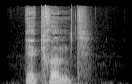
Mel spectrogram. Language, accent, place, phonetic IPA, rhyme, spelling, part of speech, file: German, Germany, Berlin, [ɡəˈkʁʏmt], -ʏmt, gekrümmt, adjective / verb, De-gekrümmt.ogg
- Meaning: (verb) past participle of krümmen; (adjective) curved, bent, crooked, contorted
